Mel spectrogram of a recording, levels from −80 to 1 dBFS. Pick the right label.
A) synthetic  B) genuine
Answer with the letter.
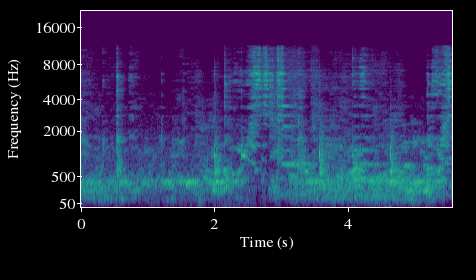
A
